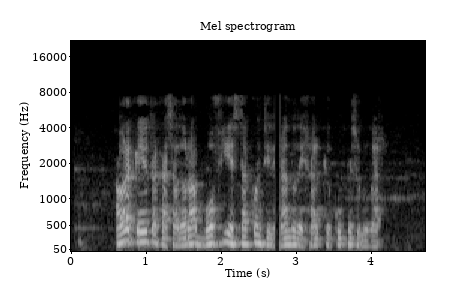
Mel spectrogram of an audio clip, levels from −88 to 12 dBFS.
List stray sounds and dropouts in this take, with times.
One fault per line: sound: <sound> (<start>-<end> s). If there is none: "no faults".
sound: dropout (2.7-2.8 s)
